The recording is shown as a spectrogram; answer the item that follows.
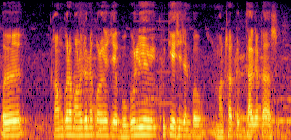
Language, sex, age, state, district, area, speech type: Assamese, male, 45-60, Assam, Nalbari, rural, spontaneous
